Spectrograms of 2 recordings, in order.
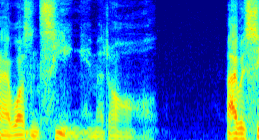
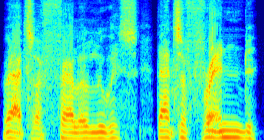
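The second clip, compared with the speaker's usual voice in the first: emphatic thanks to his friend; 6 semitones higher, 5 dB louder than usual. Acted. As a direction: lean hard on each word. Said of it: "he said emphatically".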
